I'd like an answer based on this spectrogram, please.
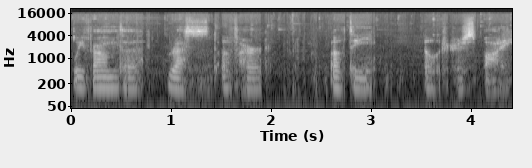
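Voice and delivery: dropped, under-the-breath voice. Voicing a character in a story scene, in a lowered voice. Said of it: "and she'll lower her voice".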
